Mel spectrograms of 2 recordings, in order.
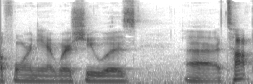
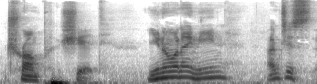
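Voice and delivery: fed-up outburst; 8 semitones higher, 7 dB louder than usual. Real, not acted. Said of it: "so sick and tired of".

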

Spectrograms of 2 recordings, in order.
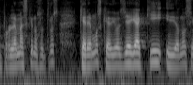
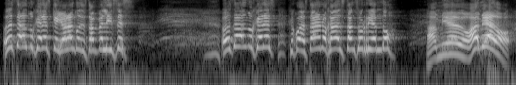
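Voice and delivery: loud, high, impassioned sermon; full-force preaching; 11 semitones higher, 13 dB louder than usual. Acted. Preacher declaring God's miracles, loud full-force preaching. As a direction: proclaim it to the whole congregation.

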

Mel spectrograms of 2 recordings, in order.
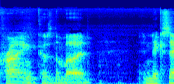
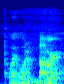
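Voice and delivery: ordinary delivery, nothing marked

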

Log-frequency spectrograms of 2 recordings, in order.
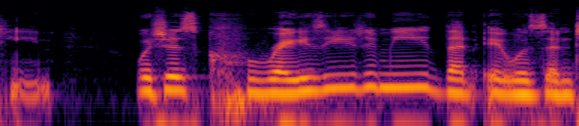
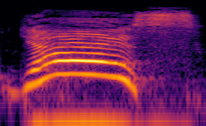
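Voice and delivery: high, loud cry of confirmation; emphatic yes; 13 dB louder than usual. Real, not acted. Insisting to a doubtful co-host, emphatic shout.

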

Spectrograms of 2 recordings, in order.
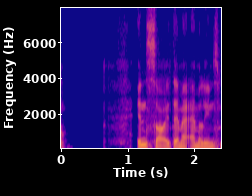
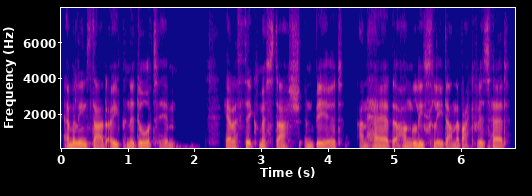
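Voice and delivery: ordinary delivery

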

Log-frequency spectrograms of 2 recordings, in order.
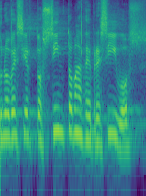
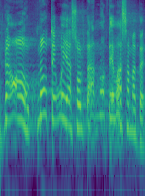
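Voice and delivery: firm aunt; 9 semitones higher than usual. Retold or imitated. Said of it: "lo agarró firme".

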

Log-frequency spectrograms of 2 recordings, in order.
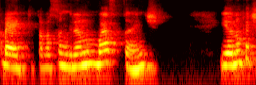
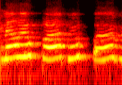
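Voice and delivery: anxious apology; 7 semitones higher than usual. Retold or imitated.

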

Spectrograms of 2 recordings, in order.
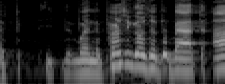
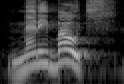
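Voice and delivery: put-on slow, loud Jamaican accent; 6 semitones higher, 7 dB louder, much slower than usual. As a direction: drag out "Many boats" loudly in a Jamaican accent. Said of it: "he had this very thick Jamaican accent".

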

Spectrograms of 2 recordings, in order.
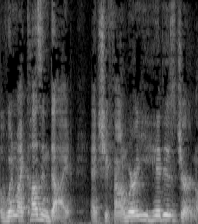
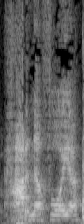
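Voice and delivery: devil voice; 3 semitones higher, 6 dB louder than usual. Retold or imitated. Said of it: "and I would go".

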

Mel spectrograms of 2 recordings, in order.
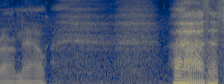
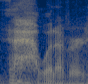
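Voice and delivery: ordinary talk, nothing marked

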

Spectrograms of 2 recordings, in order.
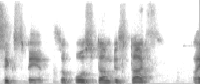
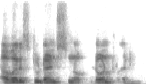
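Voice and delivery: ordinary talk, nothing marked

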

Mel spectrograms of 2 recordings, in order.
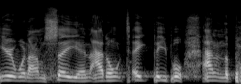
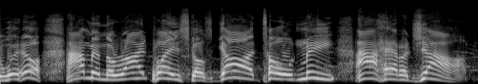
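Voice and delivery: slow, preacher-style comeback; high, drawn-out smart-aleck boast, falling at the end; 4 semitones higher, 3 dB louder, slower than usual. Pretend. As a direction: play the smart aleck, stretching out the retort. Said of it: "the smart aleck in me".

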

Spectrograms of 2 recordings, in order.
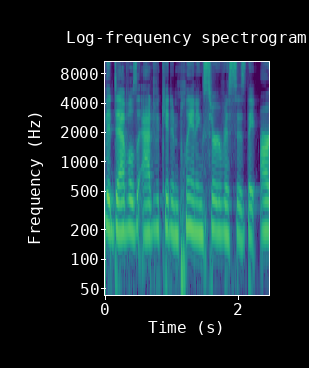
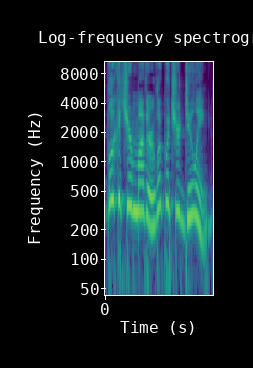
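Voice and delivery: higher-pitched mom reprimand; scolding mom voice; 7 semitones higher than usual. Retold or imitated. Woman scolding brothers beside their mother, higher mom voice. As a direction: tell them off like a mother. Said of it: "some sort of a mom voice".

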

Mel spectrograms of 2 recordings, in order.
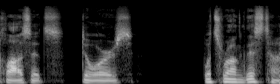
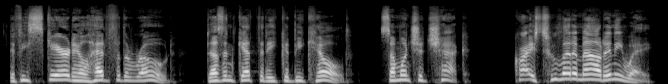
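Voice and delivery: high, agitated raised voice; full-volume worry; 9 semitones higher, 4 dB louder than usual. A narrator's reading. Narrator frets for the lost dog, raised and frantic. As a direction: keep calling out, frantic and exasperated. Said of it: "full volume".

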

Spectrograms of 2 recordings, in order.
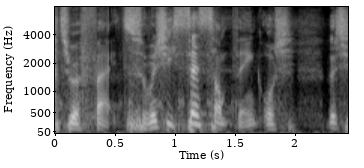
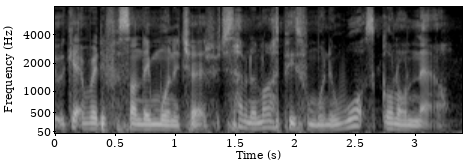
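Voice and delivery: normal talking voice

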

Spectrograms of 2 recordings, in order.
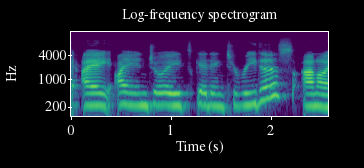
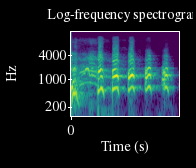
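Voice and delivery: loud high laugh; 8 dB louder than usual. Real, not acted. Laughing after relief.

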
